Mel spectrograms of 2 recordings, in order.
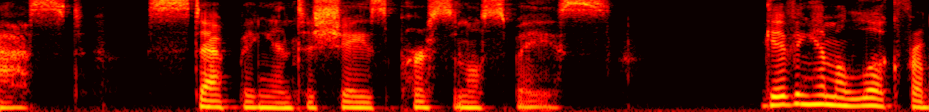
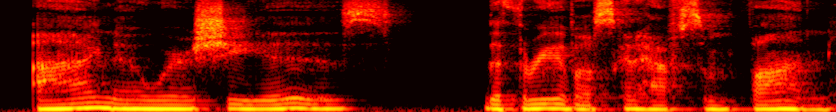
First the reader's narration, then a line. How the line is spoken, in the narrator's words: he purred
